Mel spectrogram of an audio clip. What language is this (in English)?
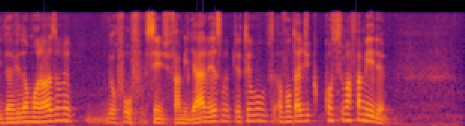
Portuguese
